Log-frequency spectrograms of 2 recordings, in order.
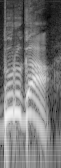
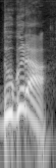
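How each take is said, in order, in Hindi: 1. र की ध्वनि ग से पहले आती है। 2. र की ध्वनि ग के बाद आती है। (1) "ये आपका पढ़ने का तरीका सही है" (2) "दुगरा नहीं दोस्तों"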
